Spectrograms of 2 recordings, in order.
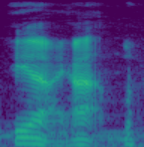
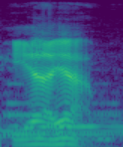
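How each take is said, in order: First: It is said flatly, sounding indifferent. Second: It is said firmly, sounding full of confidence. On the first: The speaker calls it wrong. "That just sounds a bit indifferent to it" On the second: The speaker calls it right. "I said full of confidence"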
